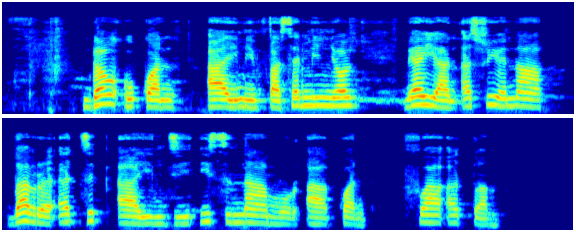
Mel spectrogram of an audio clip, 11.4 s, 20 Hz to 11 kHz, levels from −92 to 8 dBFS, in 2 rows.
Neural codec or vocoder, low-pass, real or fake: codec, 16 kHz, 4 kbps, FreqCodec, larger model; 7.2 kHz; fake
